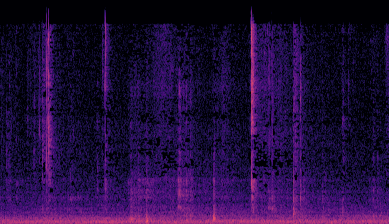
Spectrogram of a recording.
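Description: Faint chewing of a fry, with a handful of short, soft mouth clicks.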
